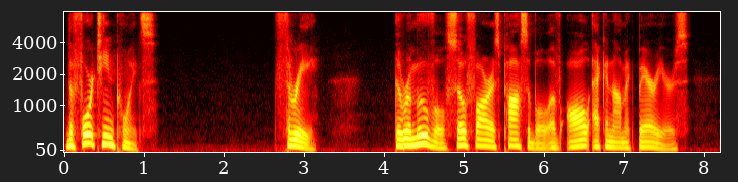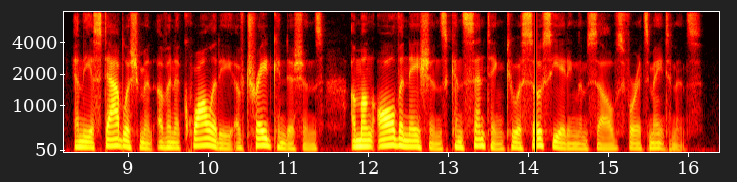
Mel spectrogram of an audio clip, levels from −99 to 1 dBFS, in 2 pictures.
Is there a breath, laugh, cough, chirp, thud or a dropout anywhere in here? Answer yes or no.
yes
